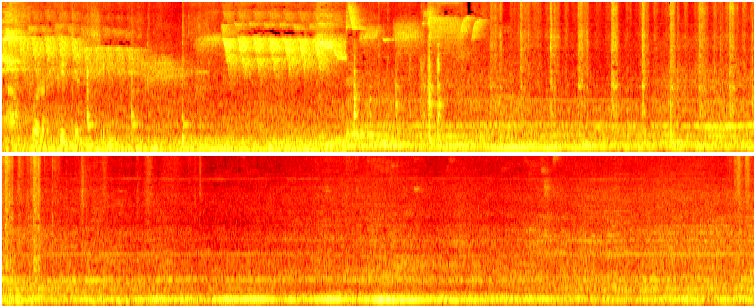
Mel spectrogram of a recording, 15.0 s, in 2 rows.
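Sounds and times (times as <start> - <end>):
birds chirping: 0.0 - 5.4.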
